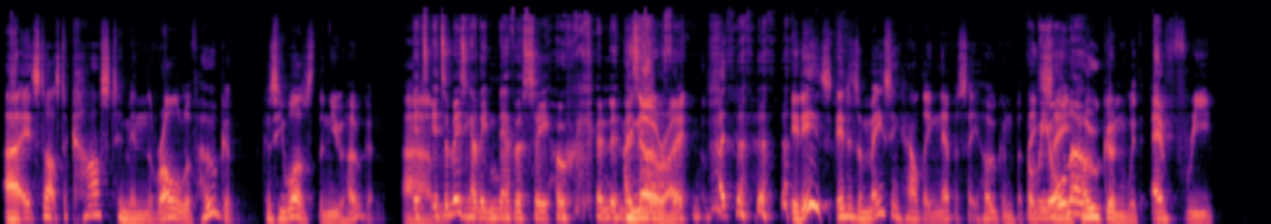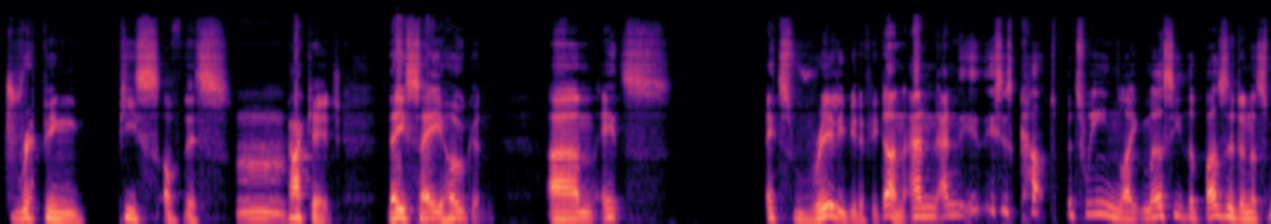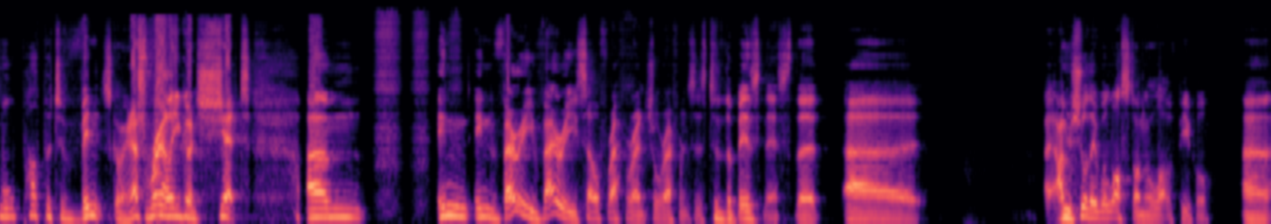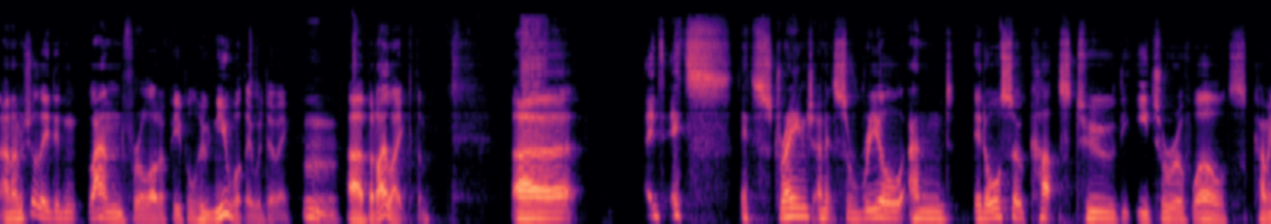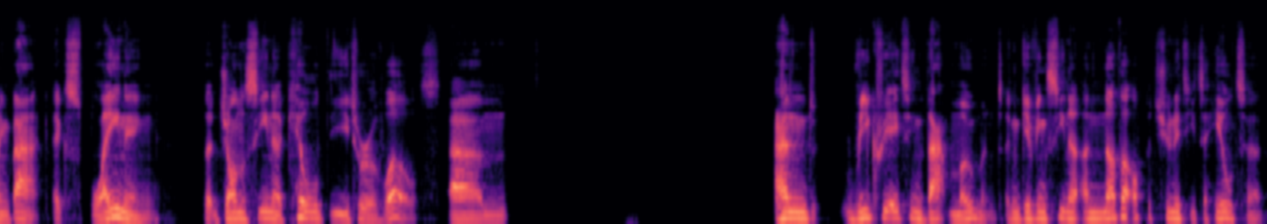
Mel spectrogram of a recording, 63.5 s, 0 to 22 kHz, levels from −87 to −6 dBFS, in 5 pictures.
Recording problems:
none

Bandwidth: 18 kHz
